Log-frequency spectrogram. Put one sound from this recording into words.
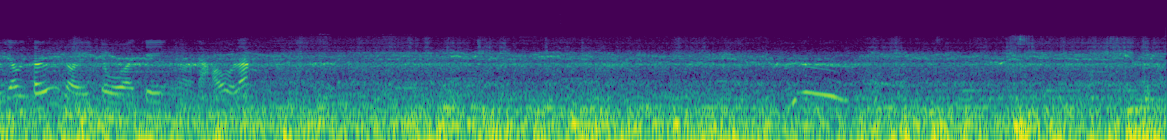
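A motorbike engine hums while riding along a road.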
